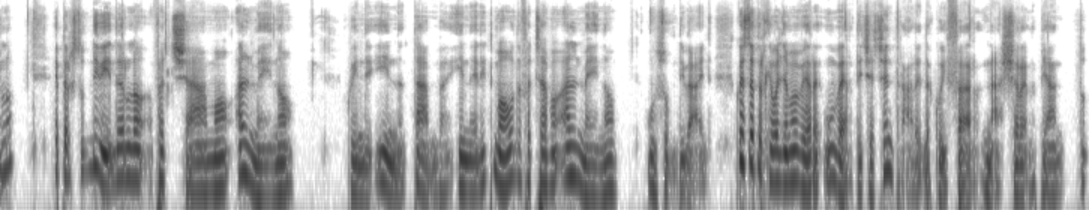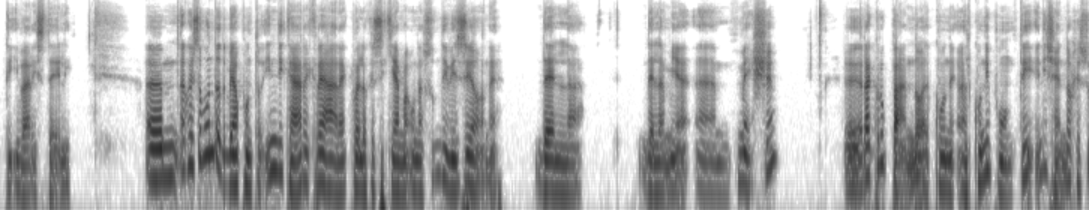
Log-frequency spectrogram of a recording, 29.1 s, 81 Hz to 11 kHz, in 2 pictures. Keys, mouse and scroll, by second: 5.3 Tab, 8.6 click.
